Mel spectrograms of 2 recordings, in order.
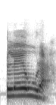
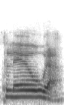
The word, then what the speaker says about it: pleura: lung pulmones plural pleura in spanish you said pleura listen the pronunciation pleura pleura prostate in spanish you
